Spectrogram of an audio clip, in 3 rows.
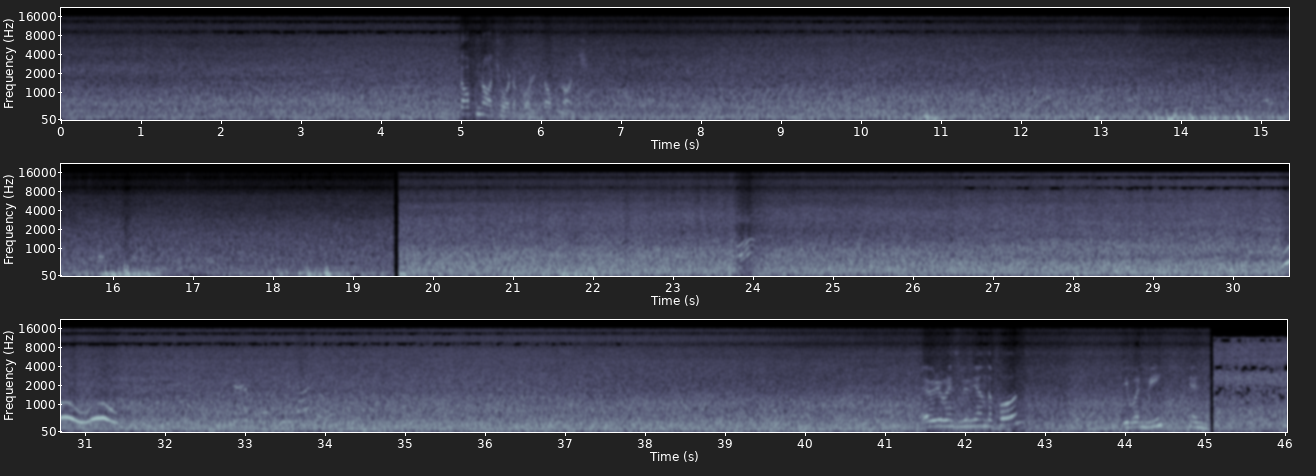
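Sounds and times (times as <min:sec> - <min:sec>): waterfall cascading over rocks: 0:00.0 - 0:13.6, 0:19.2 - 0:46.0
wind buffeting microphone: 0:07.4 - 0:41.5.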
